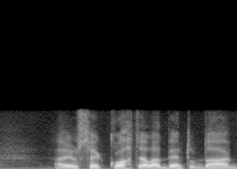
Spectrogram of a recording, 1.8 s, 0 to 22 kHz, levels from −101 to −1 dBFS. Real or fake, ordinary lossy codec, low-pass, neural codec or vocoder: fake; none; none; codec, 16 kHz, 6 kbps, DAC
